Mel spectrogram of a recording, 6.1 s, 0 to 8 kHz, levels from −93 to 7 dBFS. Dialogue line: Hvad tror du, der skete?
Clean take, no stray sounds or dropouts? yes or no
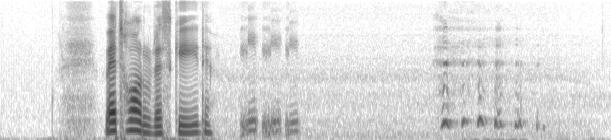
no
